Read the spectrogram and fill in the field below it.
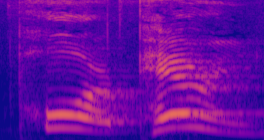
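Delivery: high, slow lament; drawn-out high sympathy; concerned owl detective. Acted. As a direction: pity the victim in a high owl voice.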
